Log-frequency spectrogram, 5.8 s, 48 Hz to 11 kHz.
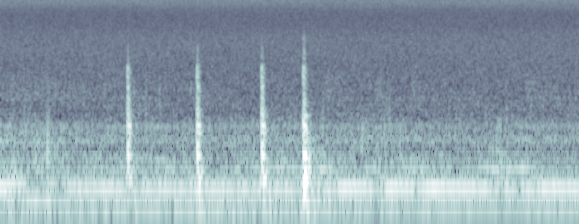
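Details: Audi A4 B7 3.0 TDI quattro, warmed up, reversing slowly with the steering turned right: four sharp separate front-end clunks over a low hum; clunk is louder when hotter and also occurs on hard braking; cause unknown.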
